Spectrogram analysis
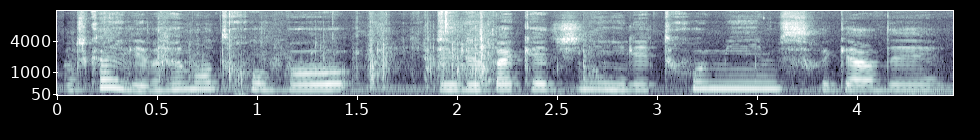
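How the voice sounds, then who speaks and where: A woman's voice: on the high side, fairly even intonation, normal speed, noisy background. A young woman beauty vlogger chatting casually and gushing about products in a haul video. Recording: music playing behind. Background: background music.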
